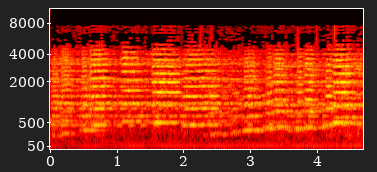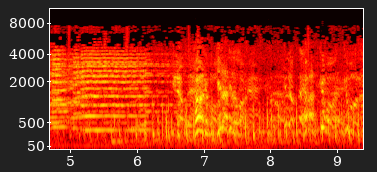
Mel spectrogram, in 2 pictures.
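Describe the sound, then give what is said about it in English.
A drawn-out, wavering tonal cry gives way to a burst of rapid, clattering hoofbeats, fairly loud, like a horse breaking into a gallop. “Get aboard my horse.”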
